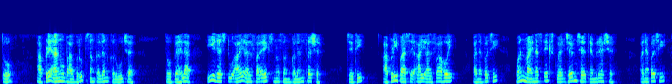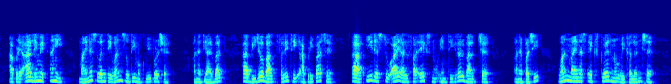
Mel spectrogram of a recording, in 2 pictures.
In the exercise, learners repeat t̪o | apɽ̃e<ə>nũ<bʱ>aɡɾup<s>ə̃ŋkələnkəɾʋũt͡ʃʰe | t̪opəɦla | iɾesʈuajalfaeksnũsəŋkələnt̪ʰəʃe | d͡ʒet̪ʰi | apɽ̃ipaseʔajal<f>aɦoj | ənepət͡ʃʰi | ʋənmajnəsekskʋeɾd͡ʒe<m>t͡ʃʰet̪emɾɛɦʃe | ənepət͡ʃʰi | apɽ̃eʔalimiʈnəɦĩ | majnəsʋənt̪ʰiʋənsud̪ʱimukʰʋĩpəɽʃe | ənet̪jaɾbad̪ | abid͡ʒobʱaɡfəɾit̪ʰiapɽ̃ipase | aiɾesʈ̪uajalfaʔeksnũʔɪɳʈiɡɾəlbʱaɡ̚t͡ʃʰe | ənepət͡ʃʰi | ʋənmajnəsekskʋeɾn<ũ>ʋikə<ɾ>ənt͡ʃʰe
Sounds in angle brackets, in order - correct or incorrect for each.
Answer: incorrect: a, correct, correct, correct, correct, correct, incorrect: l

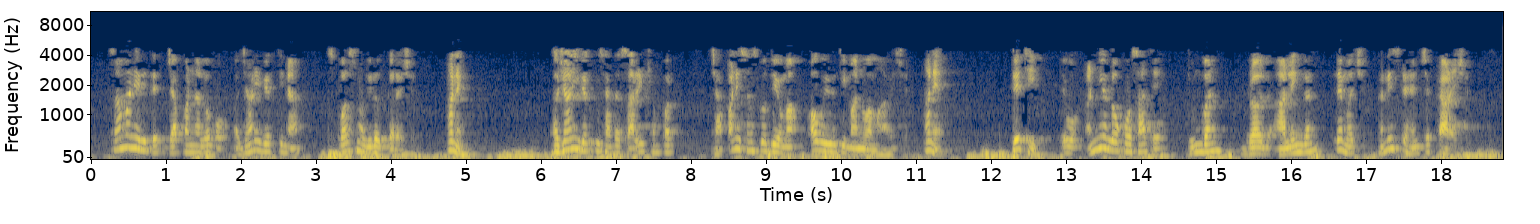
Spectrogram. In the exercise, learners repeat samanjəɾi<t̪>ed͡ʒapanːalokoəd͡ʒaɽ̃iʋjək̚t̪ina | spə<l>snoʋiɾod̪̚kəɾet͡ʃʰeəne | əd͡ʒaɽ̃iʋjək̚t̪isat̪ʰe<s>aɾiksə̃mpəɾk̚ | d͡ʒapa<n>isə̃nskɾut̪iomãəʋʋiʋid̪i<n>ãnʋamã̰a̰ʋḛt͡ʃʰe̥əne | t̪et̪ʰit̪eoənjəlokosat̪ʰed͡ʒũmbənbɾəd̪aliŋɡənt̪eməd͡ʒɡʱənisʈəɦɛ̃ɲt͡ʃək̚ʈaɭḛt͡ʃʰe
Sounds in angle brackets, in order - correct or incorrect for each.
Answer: correct, incorrect: ɾ, correct, correct, incorrect: m

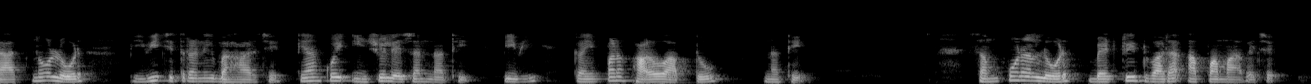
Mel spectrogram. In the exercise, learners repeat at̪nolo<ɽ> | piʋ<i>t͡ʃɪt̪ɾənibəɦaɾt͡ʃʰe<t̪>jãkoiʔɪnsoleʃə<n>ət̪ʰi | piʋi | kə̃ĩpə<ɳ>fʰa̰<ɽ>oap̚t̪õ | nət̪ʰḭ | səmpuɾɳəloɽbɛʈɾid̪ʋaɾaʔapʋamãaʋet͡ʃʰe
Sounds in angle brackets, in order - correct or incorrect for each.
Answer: correct, correct, correct, incorrect: nː, correct, incorrect: ɭ

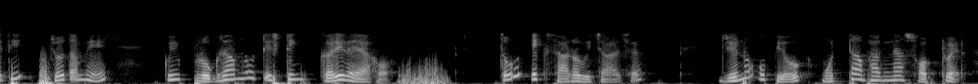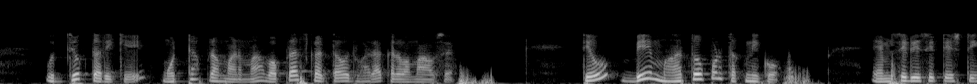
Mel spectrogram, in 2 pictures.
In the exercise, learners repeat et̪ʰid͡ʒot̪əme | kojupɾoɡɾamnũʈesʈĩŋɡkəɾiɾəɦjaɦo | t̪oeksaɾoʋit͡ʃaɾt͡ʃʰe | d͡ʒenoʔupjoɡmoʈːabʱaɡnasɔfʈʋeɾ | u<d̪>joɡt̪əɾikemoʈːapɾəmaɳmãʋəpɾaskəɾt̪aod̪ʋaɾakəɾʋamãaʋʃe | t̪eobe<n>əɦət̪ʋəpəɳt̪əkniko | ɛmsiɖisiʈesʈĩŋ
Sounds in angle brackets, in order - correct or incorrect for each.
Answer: correct, incorrect: m

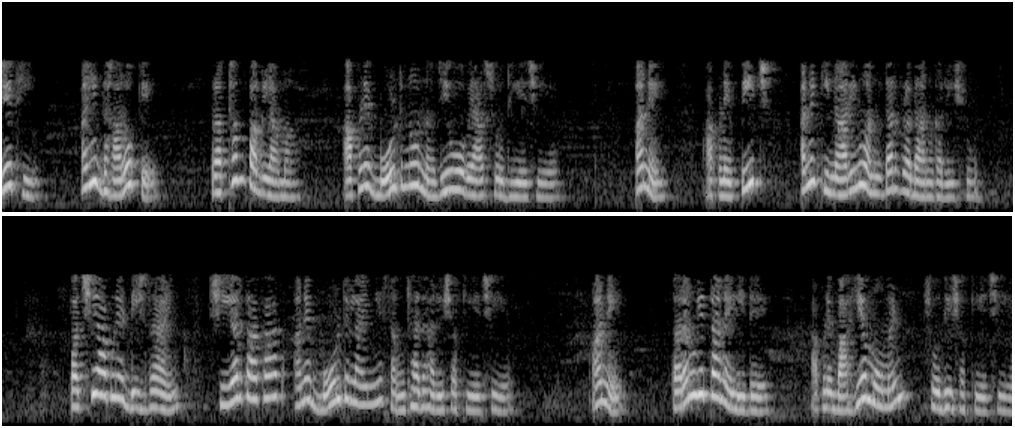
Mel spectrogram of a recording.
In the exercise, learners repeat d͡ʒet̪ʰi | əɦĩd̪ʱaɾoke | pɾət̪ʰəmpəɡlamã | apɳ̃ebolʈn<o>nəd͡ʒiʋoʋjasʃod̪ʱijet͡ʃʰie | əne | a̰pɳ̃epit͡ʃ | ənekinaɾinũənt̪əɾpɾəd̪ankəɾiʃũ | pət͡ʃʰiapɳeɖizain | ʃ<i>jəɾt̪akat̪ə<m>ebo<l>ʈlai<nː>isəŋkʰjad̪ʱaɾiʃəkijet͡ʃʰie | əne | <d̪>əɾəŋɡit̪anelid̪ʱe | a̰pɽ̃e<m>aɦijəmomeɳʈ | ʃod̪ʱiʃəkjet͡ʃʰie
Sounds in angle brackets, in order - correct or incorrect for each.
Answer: correct, correct, incorrect: n, correct, correct, incorrect: t̪, incorrect: b

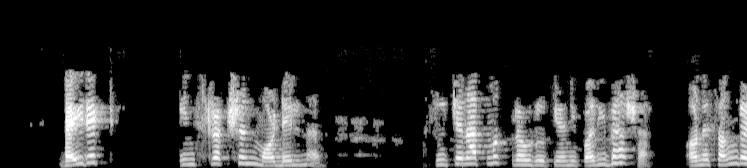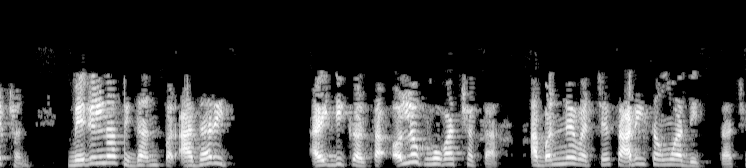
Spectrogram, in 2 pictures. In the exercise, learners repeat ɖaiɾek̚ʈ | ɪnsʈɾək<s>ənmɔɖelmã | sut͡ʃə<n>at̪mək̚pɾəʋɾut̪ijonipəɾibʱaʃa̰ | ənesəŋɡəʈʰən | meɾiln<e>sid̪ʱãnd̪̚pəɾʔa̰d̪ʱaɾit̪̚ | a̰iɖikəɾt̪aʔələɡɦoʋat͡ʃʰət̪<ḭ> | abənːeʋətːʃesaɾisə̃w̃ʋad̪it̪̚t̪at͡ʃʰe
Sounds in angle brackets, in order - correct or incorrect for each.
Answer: incorrect: ʃ, correct, incorrect: a, incorrect: a̰

